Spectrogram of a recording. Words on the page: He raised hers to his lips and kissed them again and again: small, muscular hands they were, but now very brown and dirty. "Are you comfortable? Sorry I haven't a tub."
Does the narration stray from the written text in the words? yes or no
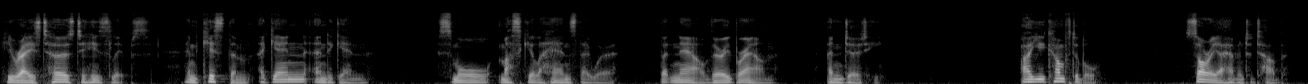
no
